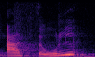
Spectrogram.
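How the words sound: It is said with an accent from Spain. "Spanish in Spain. This is the accent they have there"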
